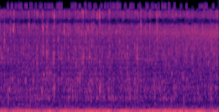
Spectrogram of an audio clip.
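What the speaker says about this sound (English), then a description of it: "on the right, the water just gently hugs that rock as it comes down" Water trickles and splashes steadily down the rocks of a pondless garden waterfall beside a copper weeping maple, a close, continuous pour with a low rumble and no voices.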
